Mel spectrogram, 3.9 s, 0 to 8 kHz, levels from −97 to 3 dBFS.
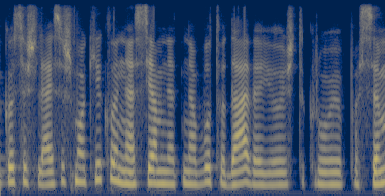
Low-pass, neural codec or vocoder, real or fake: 7.2 kHz; none; real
